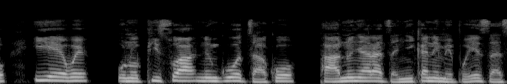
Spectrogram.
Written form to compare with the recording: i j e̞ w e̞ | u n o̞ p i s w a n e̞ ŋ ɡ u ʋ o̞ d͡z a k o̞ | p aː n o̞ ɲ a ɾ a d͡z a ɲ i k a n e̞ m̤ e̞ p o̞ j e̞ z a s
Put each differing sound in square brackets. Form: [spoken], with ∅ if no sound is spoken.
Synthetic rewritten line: i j e̞ w e̞ | u n o̞ p i s w a n e̞ ŋ ɡ u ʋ o̞ d͡z a k o̞ | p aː n o̞ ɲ a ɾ a d͡z a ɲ i k a n e̞ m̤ e̞ p o̞ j e̞ z a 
